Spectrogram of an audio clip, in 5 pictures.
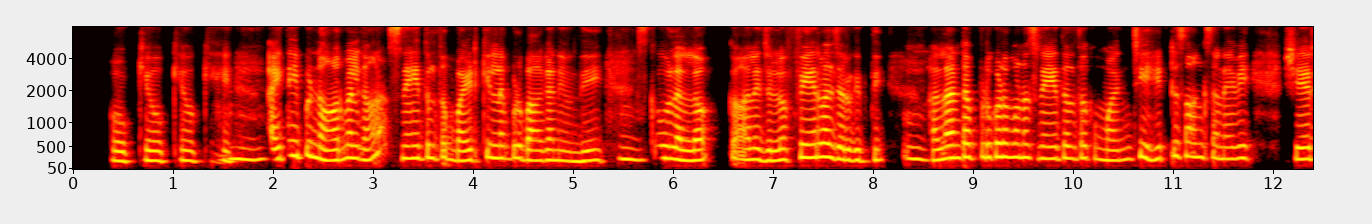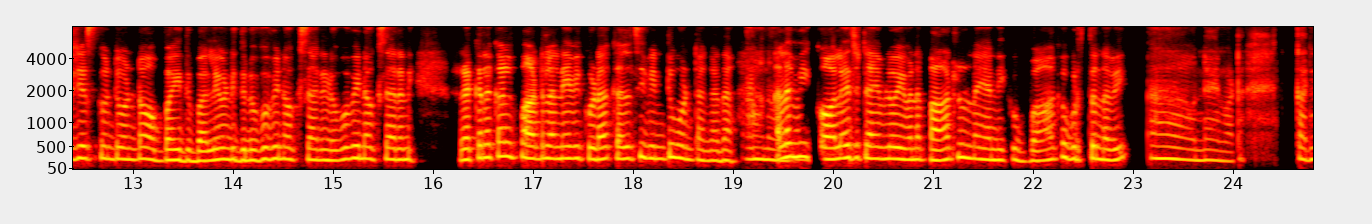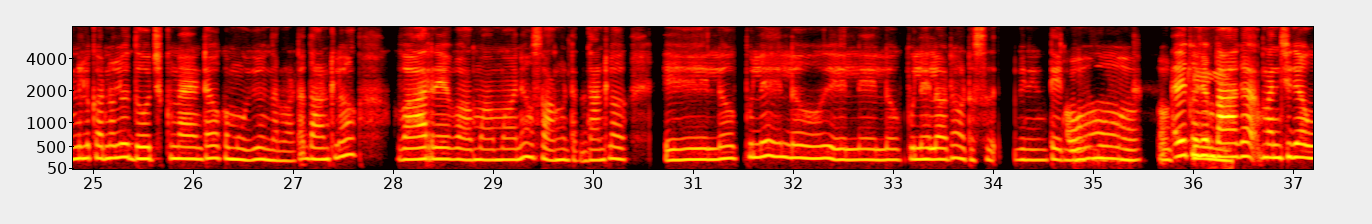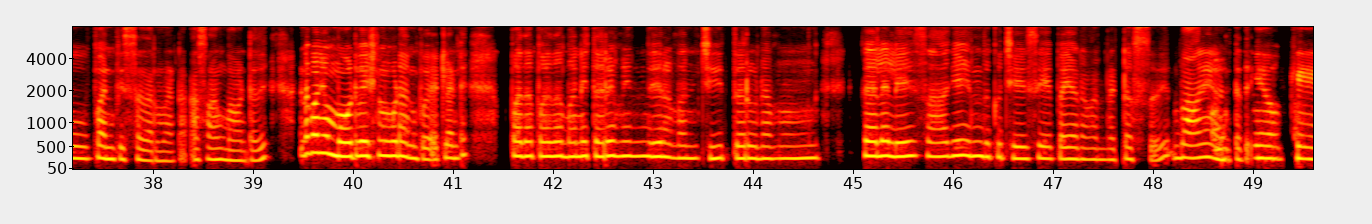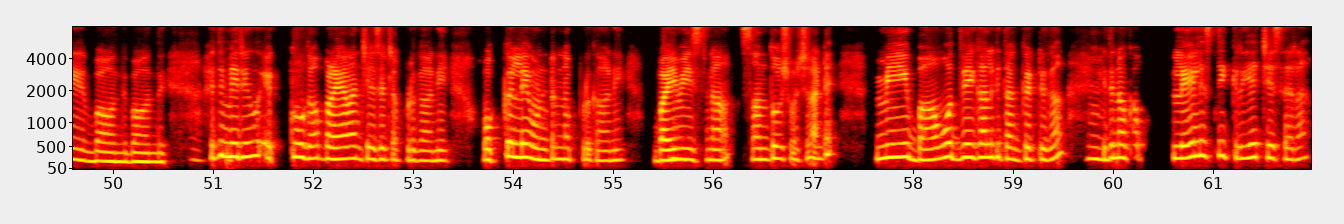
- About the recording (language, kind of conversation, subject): Telugu, podcast, మీరు కలిసి పంచుకునే పాటల జాబితాను ఎలా తయారుచేస్తారు?
- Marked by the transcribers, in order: in English: "నార్మల్‍గా"; in English: "ఫేర్‌వెల్"; in English: "సాంగ్స్"; in English: "షేర్"; in English: "కాలేజ్"; in English: "మూవీ"; in English: "సాంగ్"; singing: "ఏలో పులేలో ఎలేలో పులేలో"; other background noise; in English: "సాంగ్"; in English: "మోటివేషన్"; singing: "పద పదమని తరమిందిర మంచి తరుణం, కలలే సాగేందుకు చేసే పయణం"; tapping; in English: "ప్లేలిస్ట్‌ని క్రియేట్"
